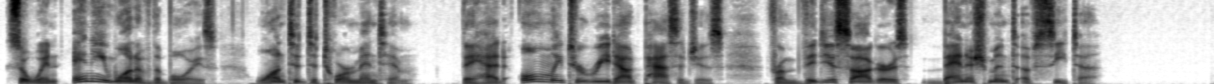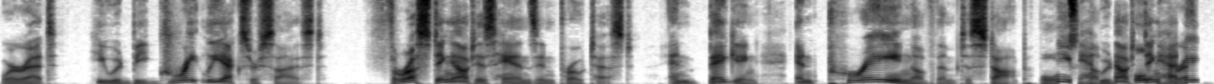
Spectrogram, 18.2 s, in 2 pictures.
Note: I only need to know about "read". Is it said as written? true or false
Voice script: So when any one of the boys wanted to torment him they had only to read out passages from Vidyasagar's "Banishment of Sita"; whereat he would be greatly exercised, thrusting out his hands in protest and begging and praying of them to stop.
true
